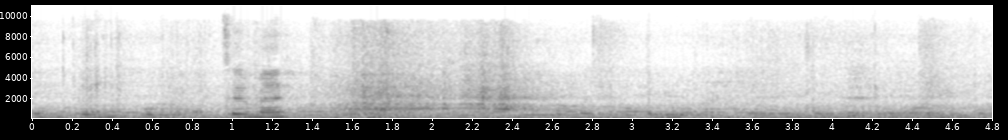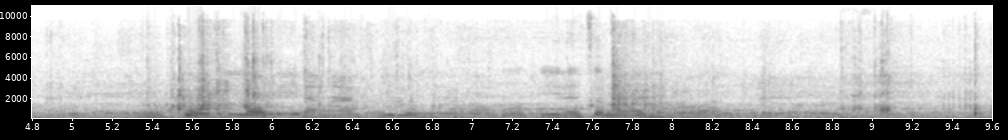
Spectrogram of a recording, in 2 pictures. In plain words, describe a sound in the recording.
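Ice cubes clink and rattle against a cup.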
